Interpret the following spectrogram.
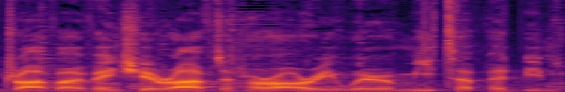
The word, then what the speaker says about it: Harare: to say Harare after someone complained that I mispronounced it in a recent episode. So my name is and I'm from Harare. Harare.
